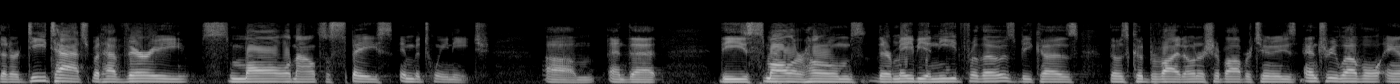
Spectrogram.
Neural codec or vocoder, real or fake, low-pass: none; real; 7.2 kHz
